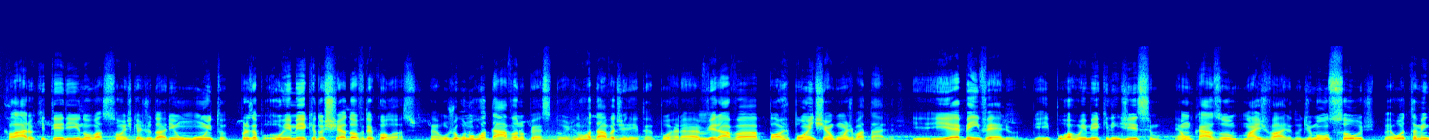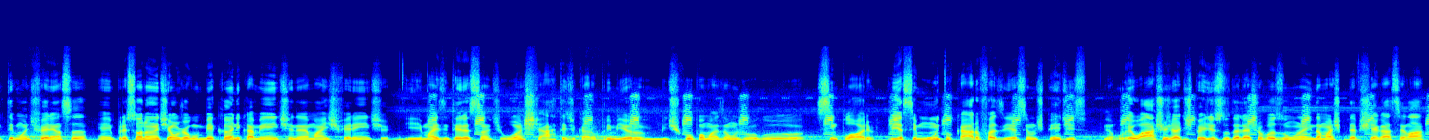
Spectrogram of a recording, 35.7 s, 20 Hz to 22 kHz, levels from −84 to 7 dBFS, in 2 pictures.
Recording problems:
animal sounds; noticeable; throughout; 15 dB below the speech
wind noise on the microphone; occasional gusts; 20 dB below the speech

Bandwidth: 14.5 kHz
